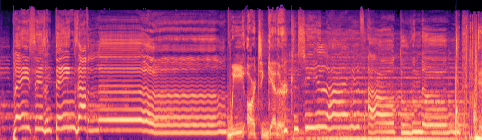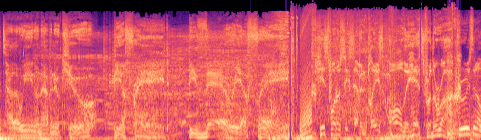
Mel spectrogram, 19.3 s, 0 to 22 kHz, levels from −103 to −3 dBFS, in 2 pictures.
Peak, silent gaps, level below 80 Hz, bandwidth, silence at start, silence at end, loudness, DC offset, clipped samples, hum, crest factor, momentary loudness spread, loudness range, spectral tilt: 0 dBFS; none; -20 dBFS; 19 kHz; 0 s; 0 s; -11 LUFS; under 0.1%; under 0.1%; none; 12 dB; 8 LU; 5 LU; -2.5 dB/octave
